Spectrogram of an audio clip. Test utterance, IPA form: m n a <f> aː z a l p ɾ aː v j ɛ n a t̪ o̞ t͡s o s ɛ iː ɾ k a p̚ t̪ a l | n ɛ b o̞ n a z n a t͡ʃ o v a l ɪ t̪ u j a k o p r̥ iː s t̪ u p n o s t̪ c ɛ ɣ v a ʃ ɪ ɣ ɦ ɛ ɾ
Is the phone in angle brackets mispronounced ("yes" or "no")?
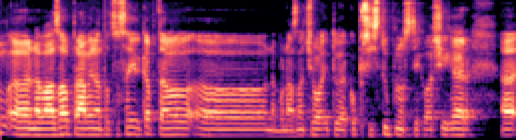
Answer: yes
